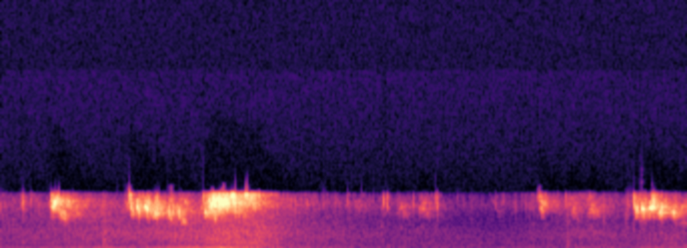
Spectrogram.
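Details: Great tits in the morning, recorded by a trail camera, giving thin, high, sibilant calls in irregular short bursts over a low background rumble.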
